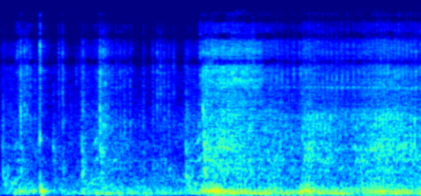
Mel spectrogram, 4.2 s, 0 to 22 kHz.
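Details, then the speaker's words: 125 cc motorcycle after adjusting loose tappets (valve clearance gap closed): the engine starts and settles into an even, steady putter with no top-end ticking; the loud noise is gone. "तो guys देख सकते हैं इसकी आवाज पूरी खत्म हो चुकी है।"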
